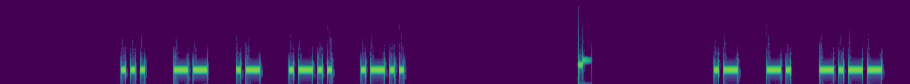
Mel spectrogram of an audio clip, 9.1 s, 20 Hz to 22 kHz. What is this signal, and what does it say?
Morse code, heard as a keyed tone, about 25 wpm, spaced as for 18 wpm, 690 Hz. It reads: SMALL ANY
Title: 2x Character Spacing - Top 200 Words - 25wpm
